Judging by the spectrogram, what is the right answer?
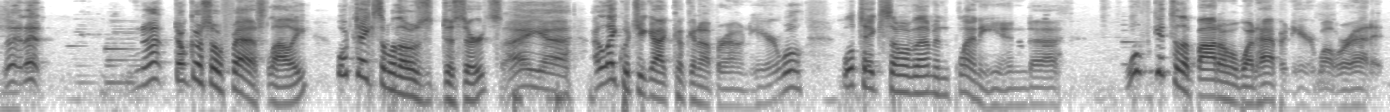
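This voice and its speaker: A man's voice: on the high side, huge pitch swings, moderate pace, fairly bright tone, soft background music, exaggerated voice. A man doing sly, folksy adventurer cook Grumblegut. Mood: eager. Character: smooth-talking male adventurer cook, Grumblegut.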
